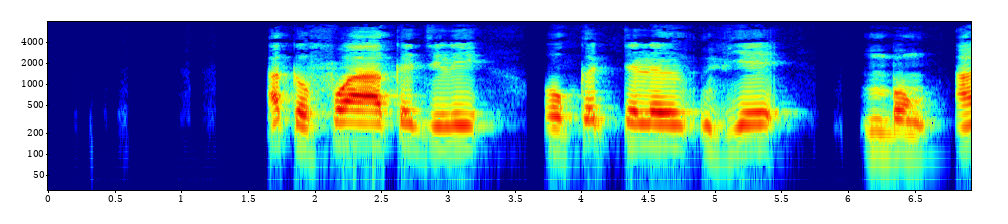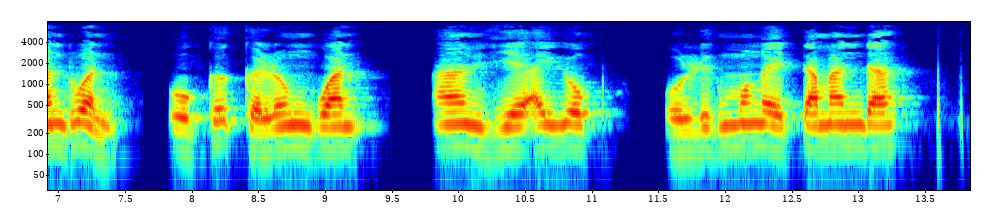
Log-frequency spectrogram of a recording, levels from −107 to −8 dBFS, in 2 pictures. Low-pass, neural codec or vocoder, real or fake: 7.2 kHz; none; real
